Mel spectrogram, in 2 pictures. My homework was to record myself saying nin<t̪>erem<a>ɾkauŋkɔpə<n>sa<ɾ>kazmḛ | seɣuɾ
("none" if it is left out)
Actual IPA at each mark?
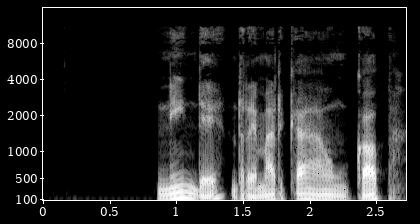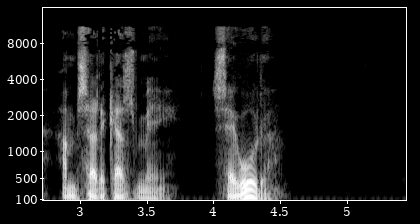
d̪, a, m, ɾ

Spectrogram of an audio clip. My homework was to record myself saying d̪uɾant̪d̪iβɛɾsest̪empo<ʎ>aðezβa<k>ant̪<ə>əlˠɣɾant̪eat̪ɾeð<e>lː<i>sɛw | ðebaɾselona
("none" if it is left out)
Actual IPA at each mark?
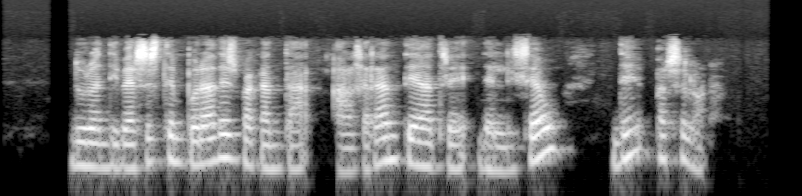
ɾ, k, a, e, i

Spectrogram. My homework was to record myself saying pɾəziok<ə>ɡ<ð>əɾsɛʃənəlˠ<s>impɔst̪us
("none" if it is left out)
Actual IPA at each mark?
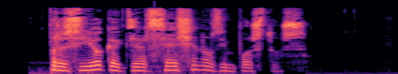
əː, z, z

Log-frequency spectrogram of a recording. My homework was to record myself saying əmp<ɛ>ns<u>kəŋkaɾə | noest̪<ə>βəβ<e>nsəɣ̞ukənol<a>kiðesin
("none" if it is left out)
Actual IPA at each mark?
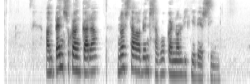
ɛ, u, a, e, i

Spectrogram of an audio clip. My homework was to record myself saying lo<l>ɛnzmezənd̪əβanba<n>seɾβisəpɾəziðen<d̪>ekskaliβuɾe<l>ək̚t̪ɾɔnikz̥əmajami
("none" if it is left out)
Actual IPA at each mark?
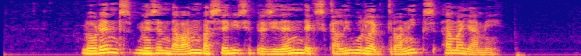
ɾ, none, d̪, l

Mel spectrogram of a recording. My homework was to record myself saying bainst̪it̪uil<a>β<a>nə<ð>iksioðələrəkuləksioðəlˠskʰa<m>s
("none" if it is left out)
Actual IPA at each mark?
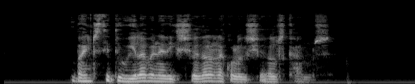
ə, ə, ð, m

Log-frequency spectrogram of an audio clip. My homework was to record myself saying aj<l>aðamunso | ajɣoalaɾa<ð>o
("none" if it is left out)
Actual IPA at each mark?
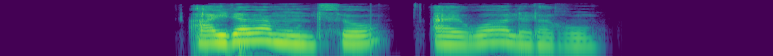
ɾ, ɣ

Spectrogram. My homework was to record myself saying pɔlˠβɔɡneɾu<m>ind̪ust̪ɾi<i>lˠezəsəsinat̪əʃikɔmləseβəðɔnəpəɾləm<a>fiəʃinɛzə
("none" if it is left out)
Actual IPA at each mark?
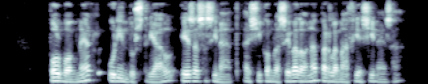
n, a, a

